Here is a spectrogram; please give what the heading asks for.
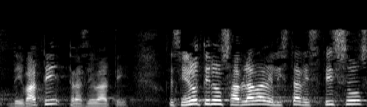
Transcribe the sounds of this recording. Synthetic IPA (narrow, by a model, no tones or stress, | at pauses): d̪e̞β̞at̪e̞t̪ɾazðe̞βat̪e̞ | elseɲoɾot̪eɾnosaβlaβað̞e̞list̪aðesθe̞so̞s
